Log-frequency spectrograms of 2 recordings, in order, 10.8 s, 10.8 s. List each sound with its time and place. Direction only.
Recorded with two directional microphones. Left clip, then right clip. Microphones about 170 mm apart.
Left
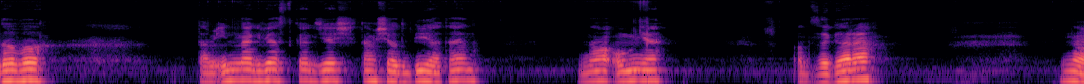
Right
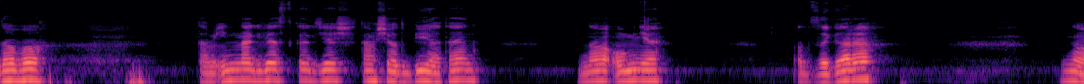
0.0 s speech: 5° right (ahead or behind)
2.0 s speech: 20° right (ahead or behind)
5.9 s speech: 25° right (ahead or behind)
8.2 s speech: 10° right (ahead or behind)
10.6 s speech: 5° right (ahead or behind)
